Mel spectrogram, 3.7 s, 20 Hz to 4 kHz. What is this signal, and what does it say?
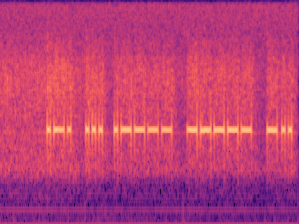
Morse code, heard as a keyed tone, about 29 wpm, spaced as for 25 wpm, 870 Hz, with radio noise. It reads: RS10 D
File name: n4st / rs10 robot aa3o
